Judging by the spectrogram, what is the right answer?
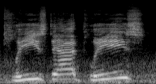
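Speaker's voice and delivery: high begging plea; begging please. Retold or imitated. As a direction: whine it like a pleading child. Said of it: "he thought".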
